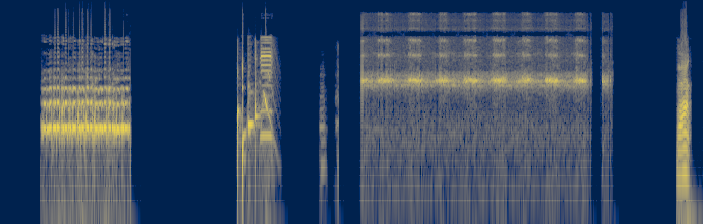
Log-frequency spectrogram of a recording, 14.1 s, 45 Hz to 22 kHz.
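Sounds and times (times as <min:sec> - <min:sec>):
crickets chirping: 0:07.2 - 0:12.3.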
